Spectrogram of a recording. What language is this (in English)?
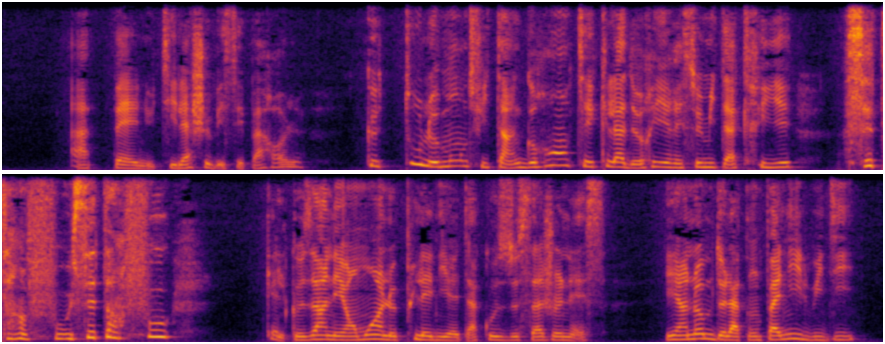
French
